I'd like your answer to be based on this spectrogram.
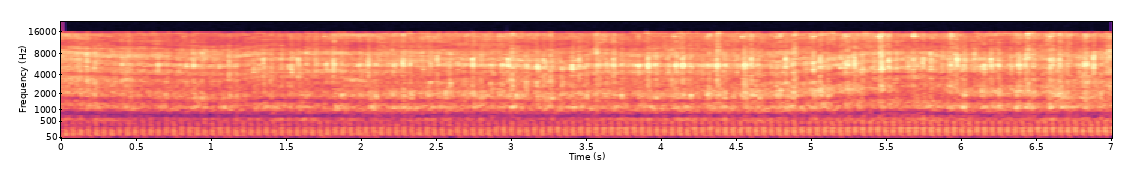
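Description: Engine of a rice harvesting machine running steadily in a paddy field at harvest, a constant close mechanical drone with a low rhythmic throb that holds even throughout.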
